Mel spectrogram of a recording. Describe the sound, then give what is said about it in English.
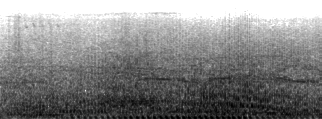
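A helicopter hovers over a crowded square, its rotor producing a steady, loud rhythmic chopping layered over a dense engine roar that stays constant throughout, with no voices. “The helicopter hovers over the crowded square.”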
